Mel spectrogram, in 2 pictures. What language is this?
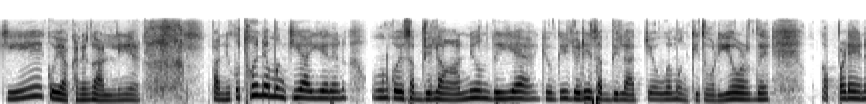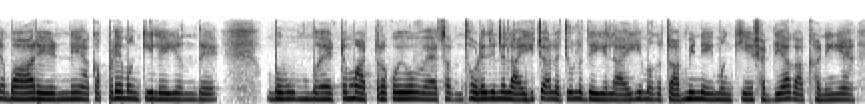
Dogri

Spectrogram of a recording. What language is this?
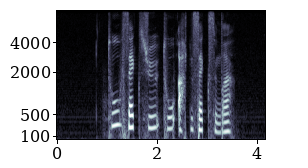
Norwegian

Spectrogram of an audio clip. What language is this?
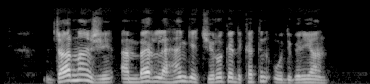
Kurdish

